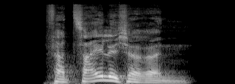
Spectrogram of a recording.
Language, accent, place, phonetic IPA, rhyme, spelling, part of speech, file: German, Germany, Berlin, [fɛɐ̯ˈt͡saɪ̯lɪçəʁən], -aɪ̯lɪçəʁən, verzeihlicheren, adjective, De-verzeihlicheren.ogg
- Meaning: inflection of verzeihlich: 1. strong genitive masculine/neuter singular comparative degree 2. weak/mixed genitive/dative all-gender singular comparative degree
